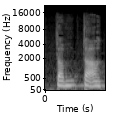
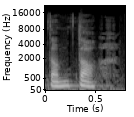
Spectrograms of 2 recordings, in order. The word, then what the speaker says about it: تمتع: سے عدول اور عمرہ تمتع کی ادائیگی۔ عدول کی ہجے ہے عین پہ پیش ہے، عین دال واو لام، اور اس کے بعد ہے عمرہ تے میم تے عین کی ادائیگی۔ لکھا ہے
